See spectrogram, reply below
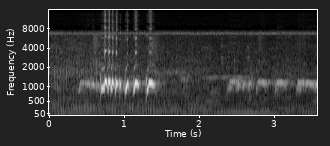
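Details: Perkutut (zebra dove) training recording: a burst of quick, stuttering coos, then a softer, fainter run of similar notes later on.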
